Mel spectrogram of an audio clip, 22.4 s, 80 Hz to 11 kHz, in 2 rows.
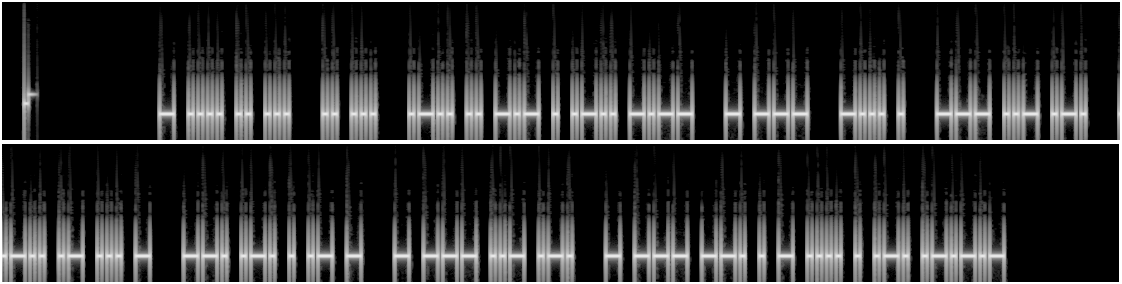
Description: Morse code, heard as a keyed tone, about 25 wpm, 700 Hz. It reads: THIS IS LIKELY TO BE OUR LAST GREAT TOUR TOGETHER.
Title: Sentences from Top 1400 Words 25wpm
